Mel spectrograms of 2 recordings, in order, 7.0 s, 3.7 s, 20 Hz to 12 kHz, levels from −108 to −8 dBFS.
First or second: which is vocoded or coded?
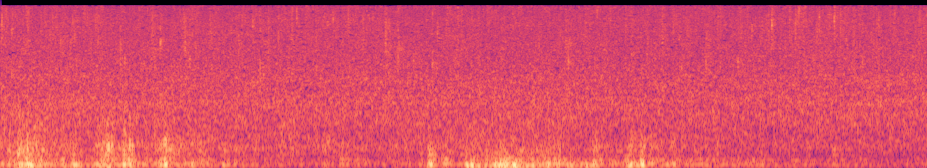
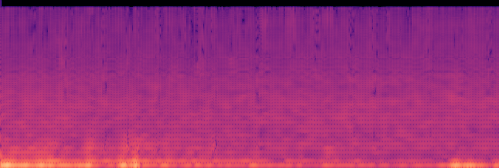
second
